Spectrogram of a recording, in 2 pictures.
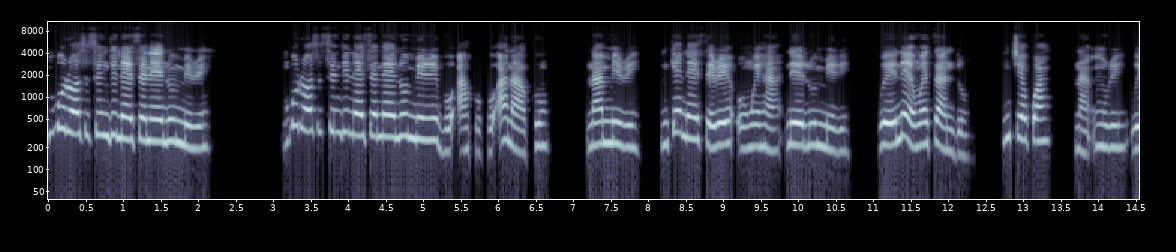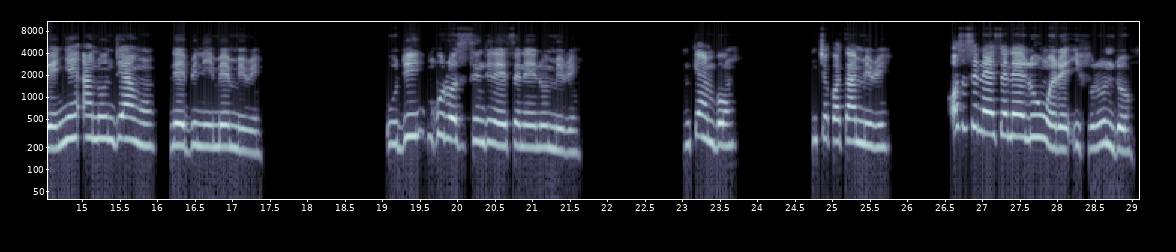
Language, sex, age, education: Igbo, female, 15-29, tertiary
